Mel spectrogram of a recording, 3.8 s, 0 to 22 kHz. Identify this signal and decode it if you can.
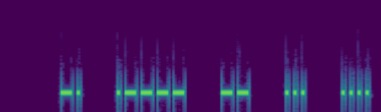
Morse code, heard as a keyed tone, about 30 wpm, spaced as for 17 wpm, 700 Hz. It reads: N1MSH
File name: Lesson 37g - Letter x - Call Signs 30wpm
